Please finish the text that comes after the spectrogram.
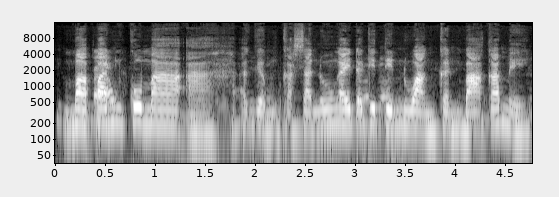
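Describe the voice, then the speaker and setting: A woman acting an unhurried, plain-spoken village neighbour in an Ilocano comedy drama, with an Ilocano accent. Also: on the low side, fairly even intonation, a crowd in the background, lightly acted. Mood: chatty, grumbling.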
